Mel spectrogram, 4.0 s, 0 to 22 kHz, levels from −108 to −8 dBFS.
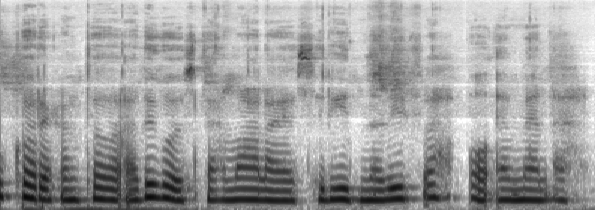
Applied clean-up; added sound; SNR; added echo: neural mask model Resemble Enhance denoiser.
